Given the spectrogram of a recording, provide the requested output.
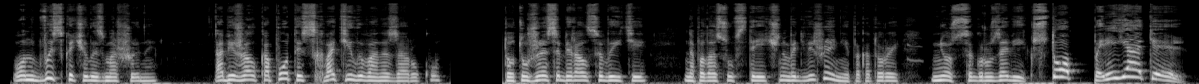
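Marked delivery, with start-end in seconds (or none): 10.3-11.8 high, hard, loud shouted yell. Narrator reads Stefan grabbing Ivan before he steps into traffic: shouted out. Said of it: "выкрикнул Стефан".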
